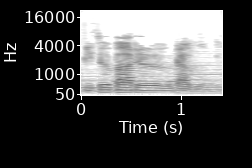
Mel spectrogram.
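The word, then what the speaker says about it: מִדְבָּר: 그래서 이 맴은 미음의 음가를 가지고 있고 히렉이 이기 때문에 미라고 발음하시면 됩니다.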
